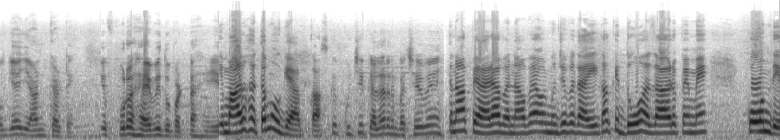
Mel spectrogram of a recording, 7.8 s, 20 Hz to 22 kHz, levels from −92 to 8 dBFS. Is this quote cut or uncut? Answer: cut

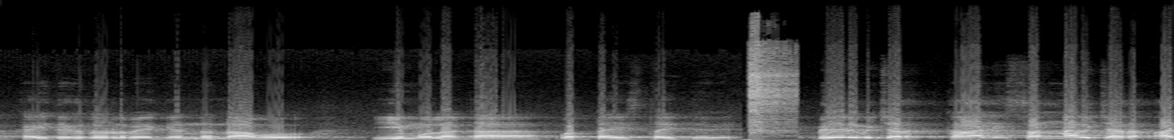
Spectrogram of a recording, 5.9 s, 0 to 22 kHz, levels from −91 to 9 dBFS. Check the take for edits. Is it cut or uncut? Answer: cut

